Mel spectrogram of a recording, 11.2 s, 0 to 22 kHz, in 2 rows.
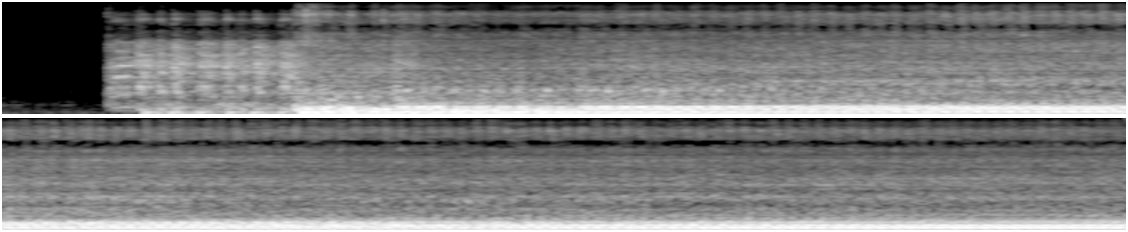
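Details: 2009-2014 Yamaha R1 crossplane engine after starter replacement, cold start after sitting about 2 days at about +5 °C: starter whirs briefly, engine catches into a strong, even, uneven-firing idle, normal cold start.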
